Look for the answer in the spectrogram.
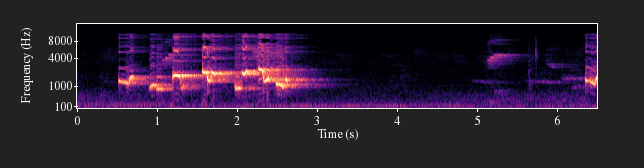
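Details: Straw-headed bulbul singing actively: a loud burst of rich, liquid whistled notes that step up and down in pitch for about two and a half seconds, then a pause, a short note and the start of a new phrase, over a faint low hum.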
